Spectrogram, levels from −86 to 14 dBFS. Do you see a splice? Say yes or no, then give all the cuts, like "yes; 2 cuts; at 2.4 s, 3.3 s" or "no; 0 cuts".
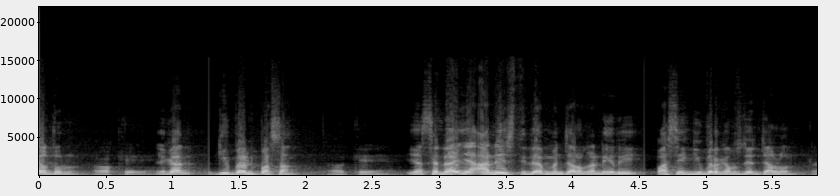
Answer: yes; 2 cuts; at 1.2 s, 4.5 s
